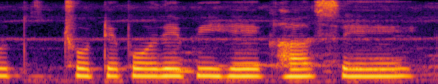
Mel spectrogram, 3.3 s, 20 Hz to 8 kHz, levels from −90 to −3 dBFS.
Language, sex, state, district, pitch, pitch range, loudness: Hindi, female, Bihar, West Champaran, 215 Hz, 210-220 Hz, -16 LUFS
